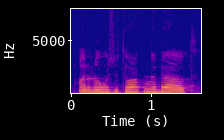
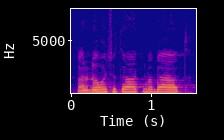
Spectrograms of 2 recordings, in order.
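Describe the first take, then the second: First: Higher, wide-eyed denial; innocent denial. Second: Higher and insistent; insistent denial. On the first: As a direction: play innocent, pitched up. Yankel denies the theft. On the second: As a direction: repeat the denial more firmly. Yankel repeats the denial. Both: Acted.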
